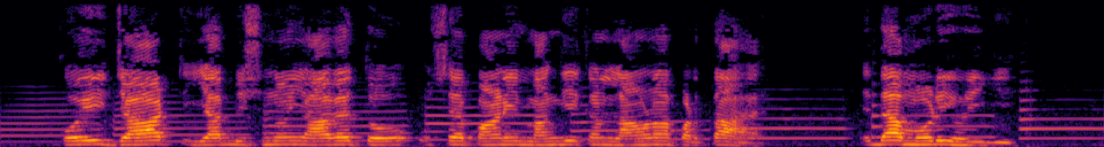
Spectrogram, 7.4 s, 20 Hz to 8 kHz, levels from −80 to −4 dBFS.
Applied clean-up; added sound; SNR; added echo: none; Trumpet; 16 dB; none.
